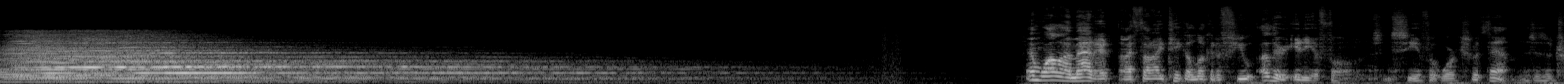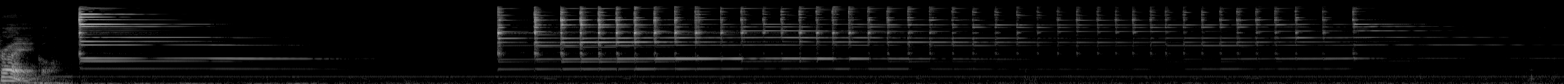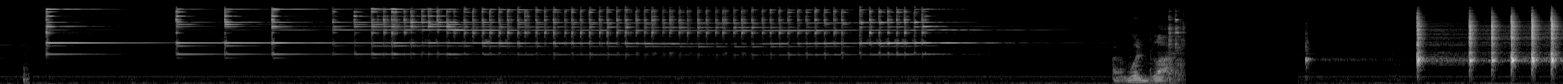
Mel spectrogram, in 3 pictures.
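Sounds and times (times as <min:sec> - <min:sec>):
triangle ringing in water: 0:16.4 - 0:19.1, 0:20.6 - 0:42.4.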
